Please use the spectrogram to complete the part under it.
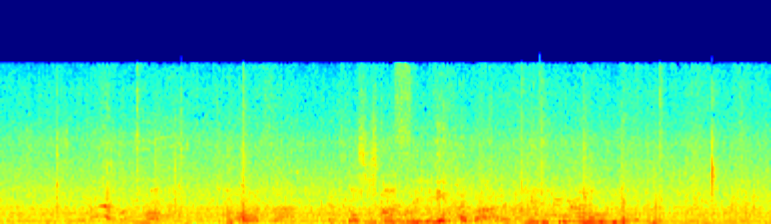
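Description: Young women talk and laugh excitedly close by.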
